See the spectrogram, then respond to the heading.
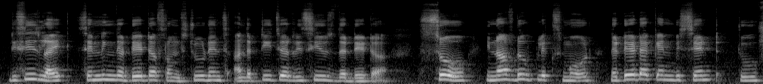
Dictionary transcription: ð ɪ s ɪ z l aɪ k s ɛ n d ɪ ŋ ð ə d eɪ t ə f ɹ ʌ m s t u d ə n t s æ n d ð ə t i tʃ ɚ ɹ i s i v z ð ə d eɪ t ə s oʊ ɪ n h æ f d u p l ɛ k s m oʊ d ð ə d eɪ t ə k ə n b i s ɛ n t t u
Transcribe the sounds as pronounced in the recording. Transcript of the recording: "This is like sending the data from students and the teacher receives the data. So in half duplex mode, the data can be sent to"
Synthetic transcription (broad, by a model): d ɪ s ɪ z l aɪ k s ɛ n d ɪ ŋ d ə d eɪ t ə f ɹ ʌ m s t u d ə n t s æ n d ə t i tʃ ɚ ɹ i s i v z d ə d eɪ t ə s oʊ ɪ n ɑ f d u p l ɛ k s m oʊ d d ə d eɪ t ə k ə n b i s ɛ n t t u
